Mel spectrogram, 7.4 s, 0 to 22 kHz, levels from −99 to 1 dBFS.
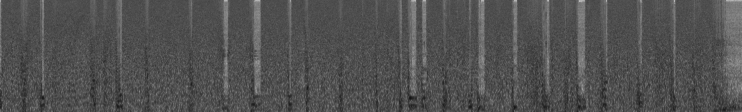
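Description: From start to finish the speech is buried under samples built from the wrong bytes: the reader assembles each sample with misordered or shifted bytes, so the rapidly changing low bits dominate. Unlike steady hiss or clipping, this loud, harsh noise sounds close to white on the louder passages.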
